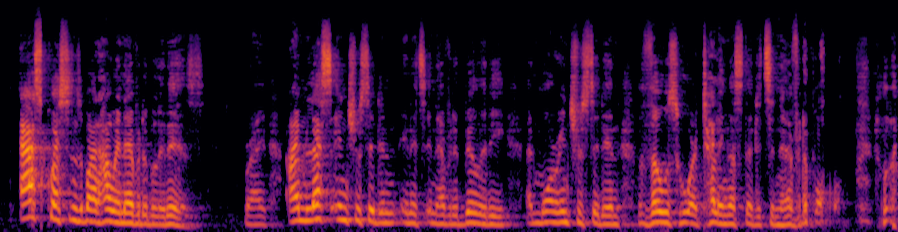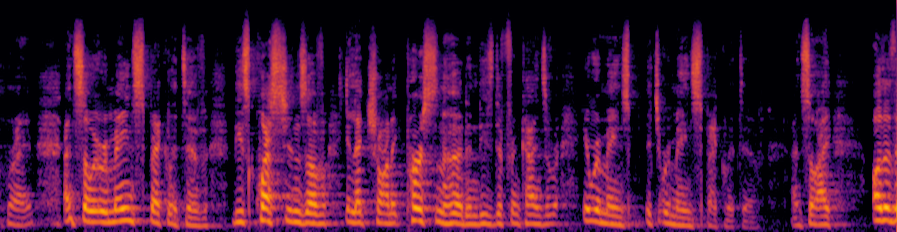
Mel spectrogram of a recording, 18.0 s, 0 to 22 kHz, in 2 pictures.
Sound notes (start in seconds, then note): 7.7 laugh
